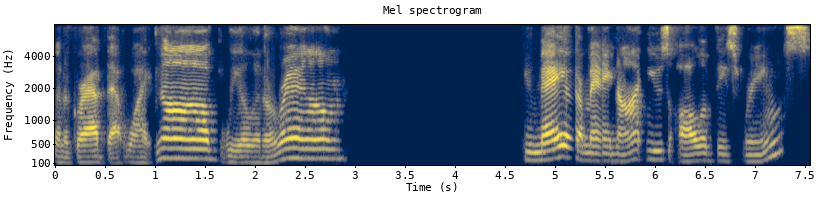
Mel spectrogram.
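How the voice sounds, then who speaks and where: A woman with an American accent speaks at a very slow pace, leaving long, frequent pauses. Her very deep, low voice moves through very wide pitch swings. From Virginia. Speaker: scrapbooking consultant. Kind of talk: tutorial.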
